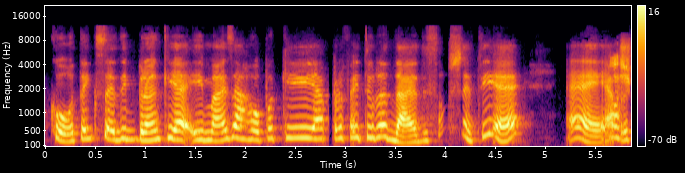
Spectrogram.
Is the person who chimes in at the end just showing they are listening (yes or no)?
no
